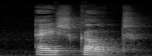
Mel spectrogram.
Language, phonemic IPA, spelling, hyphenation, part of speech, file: Dutch, /ɛi̯sˈkɑu̯t/, ijskoud, ijs‧koud, adjective, Nl-ijskoud.ogg
- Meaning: ice-cold, freezing cold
